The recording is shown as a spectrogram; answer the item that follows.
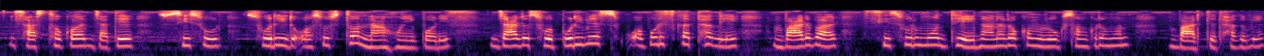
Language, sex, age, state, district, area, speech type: Bengali, female, 30-45, West Bengal, Hooghly, urban, spontaneous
